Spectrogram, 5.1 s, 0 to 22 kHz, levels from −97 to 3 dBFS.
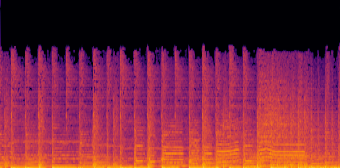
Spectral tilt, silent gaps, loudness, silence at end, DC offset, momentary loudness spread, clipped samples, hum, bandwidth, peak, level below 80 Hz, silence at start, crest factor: -5 dB/octave; none; -17 LUFS; 0 s; under 0.1%; 3 LU; under 0.1%; none; 16 kHz; -2 dBFS; -24 dBFS; 0 s; 14 dB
